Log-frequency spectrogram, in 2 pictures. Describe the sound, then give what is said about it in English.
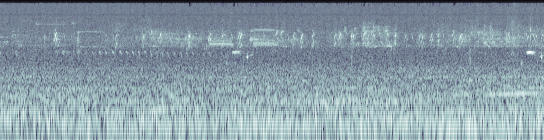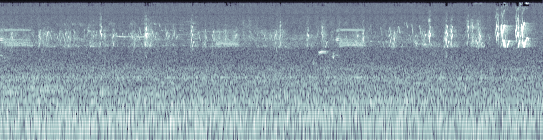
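Barn swallows twitter and chirp in quick, high bursts over a steady outdoor hiss, with brief call clusters scattered throughout and a livelier flurry at the end. “There's the barn swallows.”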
